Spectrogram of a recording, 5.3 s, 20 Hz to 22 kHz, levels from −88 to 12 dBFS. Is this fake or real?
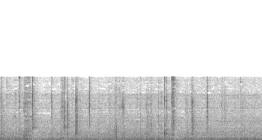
real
